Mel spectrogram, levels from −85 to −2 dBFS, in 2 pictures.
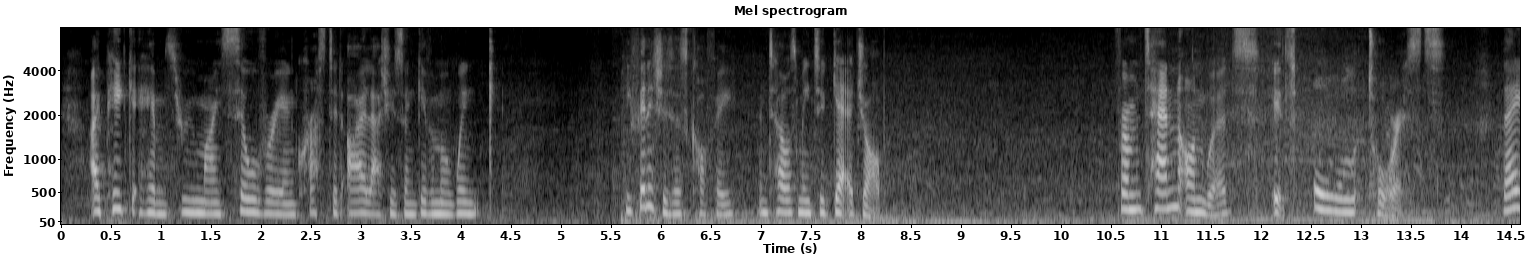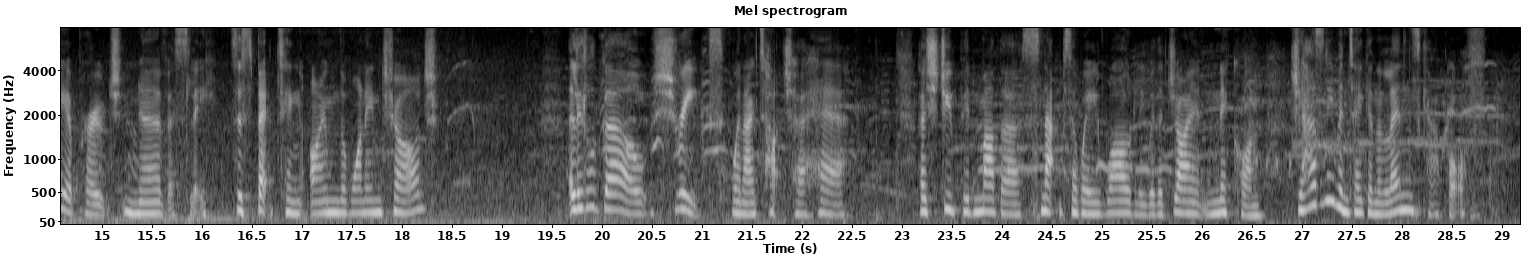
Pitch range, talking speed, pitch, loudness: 170-205 Hz, 140 wpm, 185 Hz, -28 LUFS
